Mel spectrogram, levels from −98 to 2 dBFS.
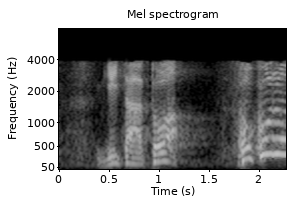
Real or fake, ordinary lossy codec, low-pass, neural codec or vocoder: real; AAC, 16 kbps; 7.2 kHz; none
